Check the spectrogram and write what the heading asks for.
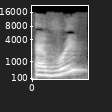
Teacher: o E do meio dessa palavra não é pronunciada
